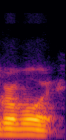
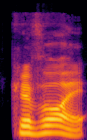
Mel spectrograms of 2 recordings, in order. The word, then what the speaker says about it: Gravois: well, it's supposed to be, but in St. Louis, everything is pronounced the way it looks.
